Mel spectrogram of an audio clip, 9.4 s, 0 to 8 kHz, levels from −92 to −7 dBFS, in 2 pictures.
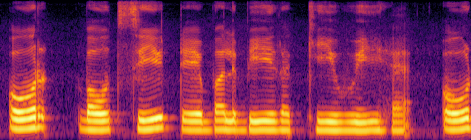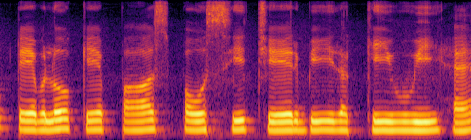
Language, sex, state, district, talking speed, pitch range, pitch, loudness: Hindi, male, Uttar Pradesh, Saharanpur, 120 wpm, 140-150 Hz, 145 Hz, -16 LUFS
